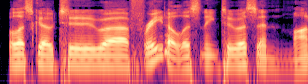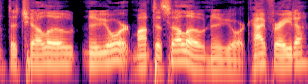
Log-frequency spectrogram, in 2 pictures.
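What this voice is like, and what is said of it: Polished radio announcer voice. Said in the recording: “I love your perfect radio voice.”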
